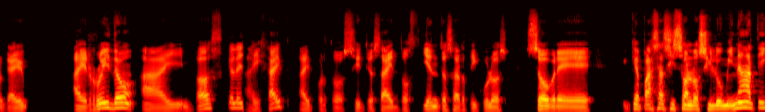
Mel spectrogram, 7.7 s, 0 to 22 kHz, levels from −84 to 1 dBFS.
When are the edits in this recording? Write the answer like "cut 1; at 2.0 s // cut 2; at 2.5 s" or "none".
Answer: cut 1; at 2.4 s // cut 2; at 5.2 s

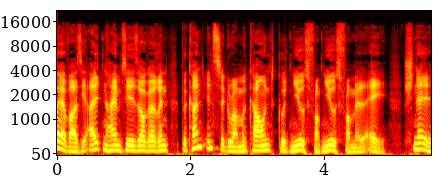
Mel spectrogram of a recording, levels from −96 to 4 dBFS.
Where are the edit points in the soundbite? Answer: cut 1; at 2.2 s // cut 2; at 3.9 s

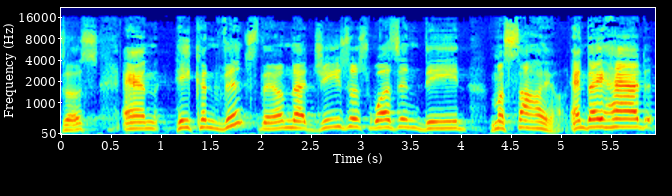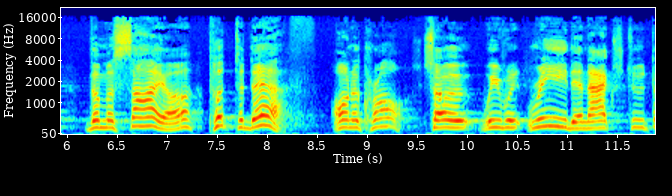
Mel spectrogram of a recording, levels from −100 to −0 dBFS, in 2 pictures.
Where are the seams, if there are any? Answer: cut 1; at 5.0 s // cut 2; at 7.3 s // cut 3; at 9.5 s

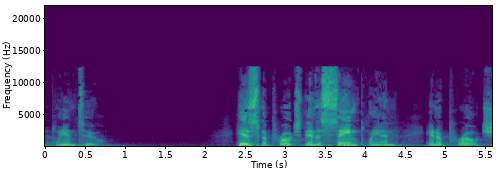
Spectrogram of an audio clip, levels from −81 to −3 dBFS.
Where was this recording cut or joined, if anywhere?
cut 1; at 2.7 s // cut 2; at 3.4 s

